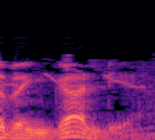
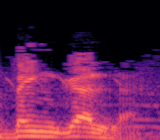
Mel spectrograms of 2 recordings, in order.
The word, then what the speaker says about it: Bengala: Un tigre de Bengalia. – En primer lugar, no se dice Bengalia. – ¿Y cómo se dice? Ah? – Se dice Bengala.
